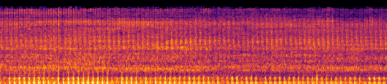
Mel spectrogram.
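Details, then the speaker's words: Weima single-cylinder engine, barely made it home, revs hunting about three and a half beats a second; carburetor suspected, possibly the speed governor; later a cracked fuel line found, fuel drained, carburetor to be removed and flushed. "оберти плавають скорше за все це карбюратор але може бути таке що і регулятор обертів теж вийшов з ладу"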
